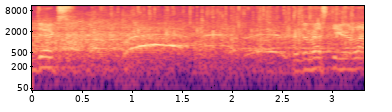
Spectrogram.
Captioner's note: audience laughing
